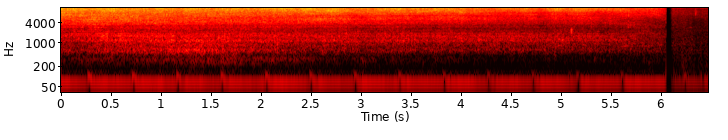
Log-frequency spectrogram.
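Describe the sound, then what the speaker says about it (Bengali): A relit clay stove burns under a pot of heating water, giving a steady roaring hiss close by with regular soft low thumps. "উনুনটা আবার ধরিয়ে নিয়ে জল দিয়ে দিলাম"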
